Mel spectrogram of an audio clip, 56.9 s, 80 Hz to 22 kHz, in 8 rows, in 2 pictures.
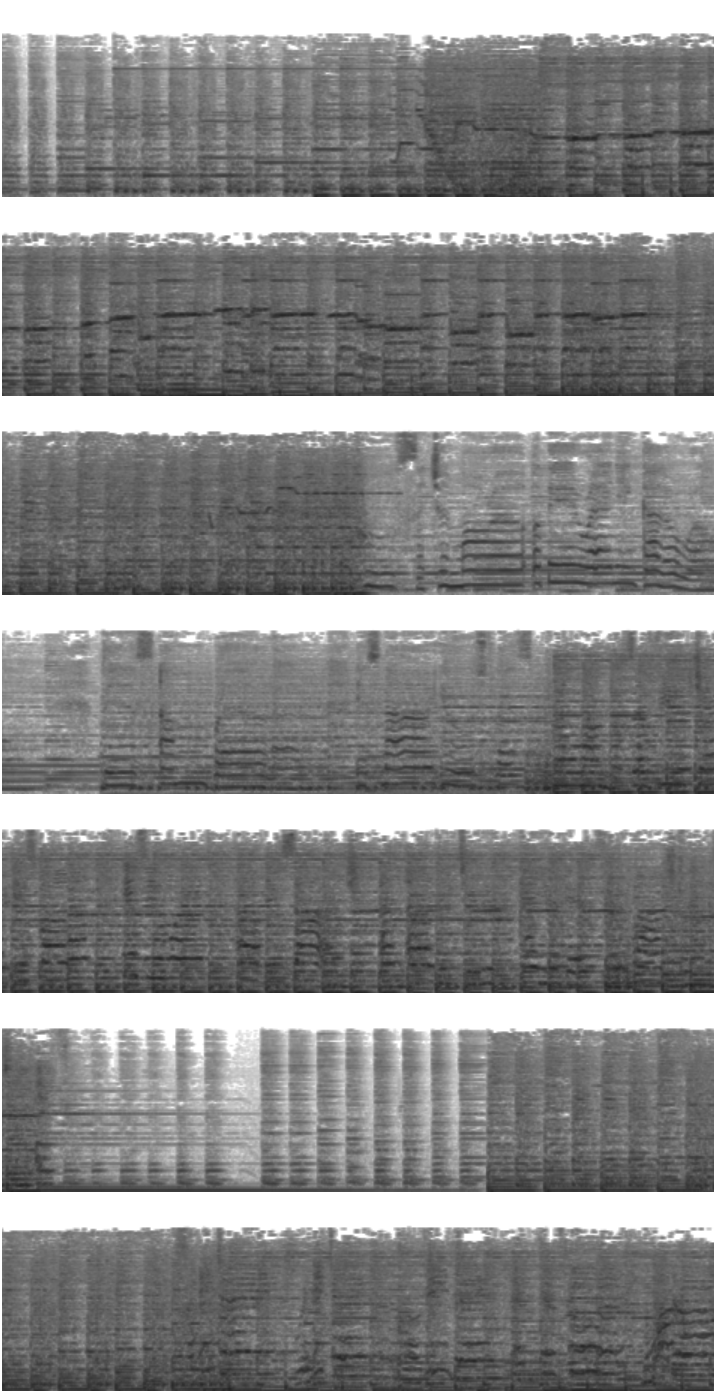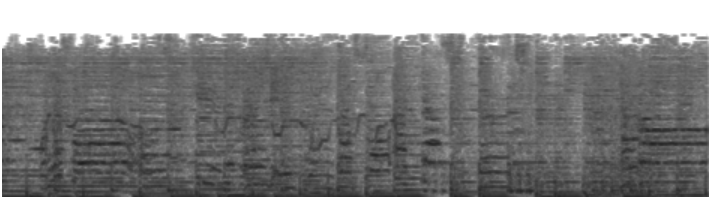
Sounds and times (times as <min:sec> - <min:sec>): Pop music: 0:00.1 - 0:36.5, 0:40.5 - 0:56.9.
